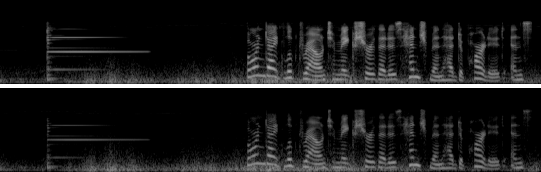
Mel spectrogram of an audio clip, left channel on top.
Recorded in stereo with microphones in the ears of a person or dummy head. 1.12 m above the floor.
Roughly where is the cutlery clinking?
No cutlery clinking in this recording.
